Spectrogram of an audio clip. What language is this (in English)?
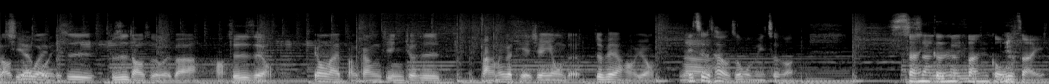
Chinese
